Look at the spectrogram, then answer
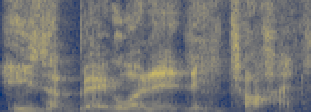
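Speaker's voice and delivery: would-be secret tone that carries everywhere. A son retells his mother leaning over to comment, imitating Mary's loud whisper. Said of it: "she leaned over thinking she's whispering".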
